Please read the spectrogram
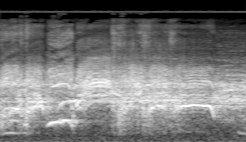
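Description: An audience, mostly high voices, screaming and cheering all at once; the sound breaks out suddenly just before and stays loud throughout.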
